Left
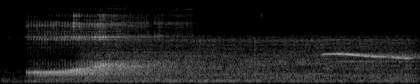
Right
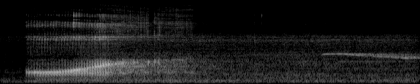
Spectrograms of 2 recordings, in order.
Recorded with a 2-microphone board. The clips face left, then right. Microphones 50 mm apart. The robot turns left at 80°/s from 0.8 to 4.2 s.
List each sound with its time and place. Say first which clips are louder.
0.3 s snoring: right 6 dB; 30° right (ahead or behind), 0.7 m; by 4.1 s 65° left (ahead or behind), 0.7 m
